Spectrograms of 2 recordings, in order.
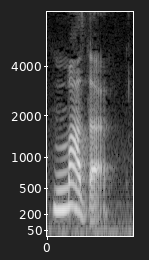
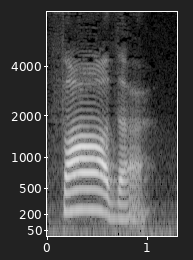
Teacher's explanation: What you need to pay attention to is long r in the first word. So the female parent is mother, short, but the male parent is father. A bit longer, yes?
